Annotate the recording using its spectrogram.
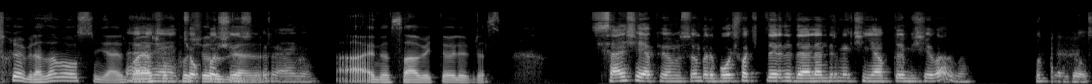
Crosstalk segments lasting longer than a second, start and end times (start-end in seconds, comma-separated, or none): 1.2-2.6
